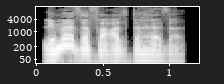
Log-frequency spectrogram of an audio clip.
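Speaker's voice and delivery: mildly angry, pushed question; sharp demand. A narrator's reading. Bruno confronts Livi at his desk, sharply. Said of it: "قائلا في حدة".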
